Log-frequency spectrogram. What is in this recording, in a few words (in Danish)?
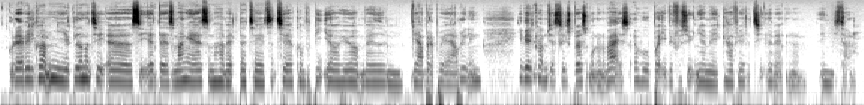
Taler hurtigt og oh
